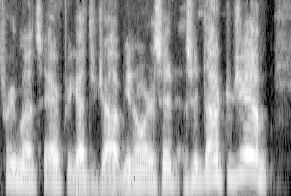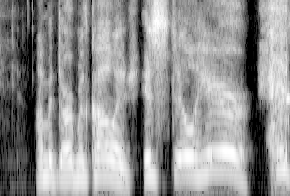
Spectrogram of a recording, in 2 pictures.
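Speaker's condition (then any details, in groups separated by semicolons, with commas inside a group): No condition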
